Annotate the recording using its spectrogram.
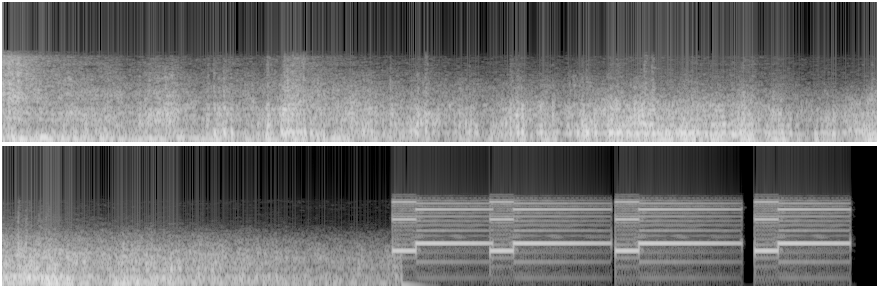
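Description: A deep, noisy rumble like thunder that slowly fades away over about six seconds. Near the end it gives way to a steady electronic tone that repeats in short, chopped half-second pieces.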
